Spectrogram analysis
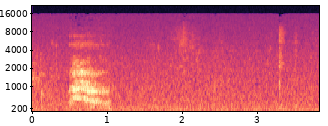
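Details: Mother cat Gamora, indoors with her five young kittens, calling for the babysitter to come and give her a break: one short harmonic meow lasting about half a second, then a quiet room with a faint click.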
